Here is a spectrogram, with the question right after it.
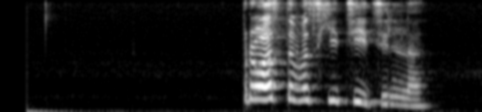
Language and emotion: Russian, positive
